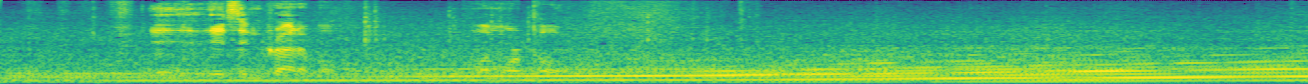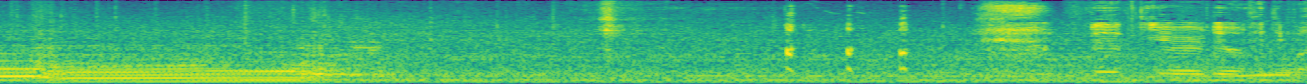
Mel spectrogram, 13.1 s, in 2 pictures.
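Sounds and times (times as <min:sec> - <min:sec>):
car engine revving under full throttle: 0:00.0 - 0:09.4.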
